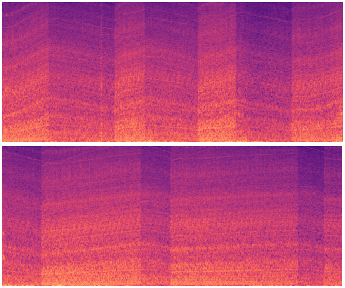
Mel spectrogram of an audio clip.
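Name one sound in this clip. Tyres roll over the road surface.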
